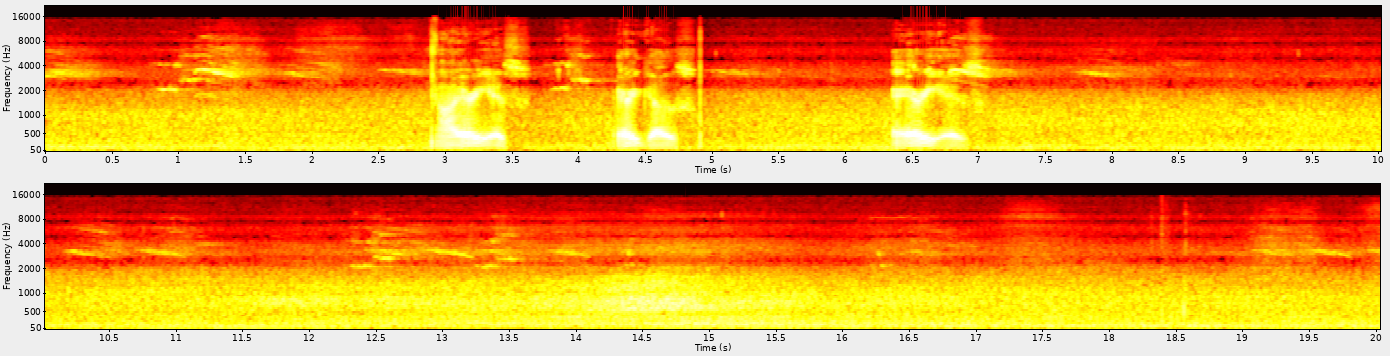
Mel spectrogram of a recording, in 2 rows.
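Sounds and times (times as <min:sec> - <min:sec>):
outdoor background noise: 0:00.0 - 0:20.0
vehicle passing on road: 0:07.1 - 0:20.0.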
